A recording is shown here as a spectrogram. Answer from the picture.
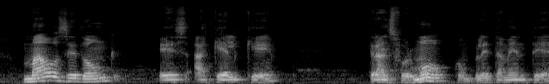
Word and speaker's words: Mao Zedong: nación estamos hablando de mao tse tung o como probablemente se pronuncia un poco mejor mouse de döng mao zhedong es aquel que transformó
